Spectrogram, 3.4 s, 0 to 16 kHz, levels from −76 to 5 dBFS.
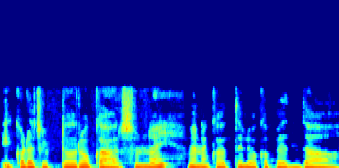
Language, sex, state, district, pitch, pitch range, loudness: Telugu, female, Andhra Pradesh, Visakhapatnam, 215 Hz, 205-220 Hz, -17 LUFS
